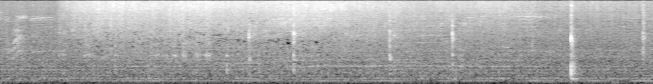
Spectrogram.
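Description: Curry masala paste sizzling as it fries in a nonstick pan, stirred and scraped with a wooden spatula. The sizzle comes up about half a second in, with scattered light taps and one sharper knock of the spatula about five and a half seconds in.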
